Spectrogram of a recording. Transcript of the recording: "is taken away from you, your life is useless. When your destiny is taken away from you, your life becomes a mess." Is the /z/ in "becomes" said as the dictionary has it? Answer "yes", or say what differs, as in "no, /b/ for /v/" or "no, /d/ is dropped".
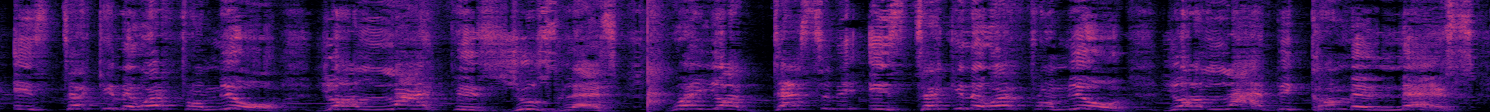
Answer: no, /z/ is dropped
